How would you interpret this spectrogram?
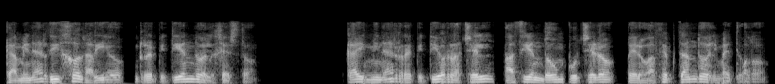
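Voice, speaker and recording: Hombre de voz muy grave, narrando. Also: male voice, on the low side, normal speed. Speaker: audiobook narrator. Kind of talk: scripted story narration. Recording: muffled, roomy, lo-fi audio.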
